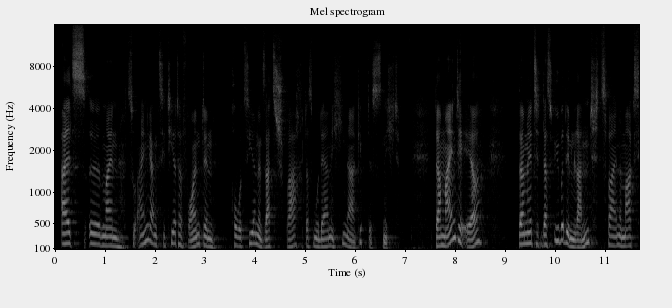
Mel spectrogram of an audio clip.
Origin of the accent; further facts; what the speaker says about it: West Germany, Germany; Und die Fahrt vom Flughafen in die Stadt kam mir als Wessi vor wie eine Reise durch eine Filmkulisse aus den 40er oder 50er Jahren.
